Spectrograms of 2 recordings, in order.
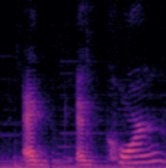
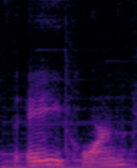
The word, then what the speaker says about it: acorn: england i i think half my life i've pronounced it egg corn which i believe is in the webster dictionary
